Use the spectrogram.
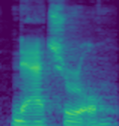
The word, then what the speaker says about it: nttrl: This is Natural. That's how you pronounce it.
